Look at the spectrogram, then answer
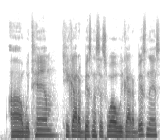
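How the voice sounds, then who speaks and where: A dark, mellow tone with a Spanish accent, fairly quick pace and fairly even intonation on a very clean recording with a silent background. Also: man. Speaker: former pro baseball player and businessman. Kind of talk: casual podcast chat.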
